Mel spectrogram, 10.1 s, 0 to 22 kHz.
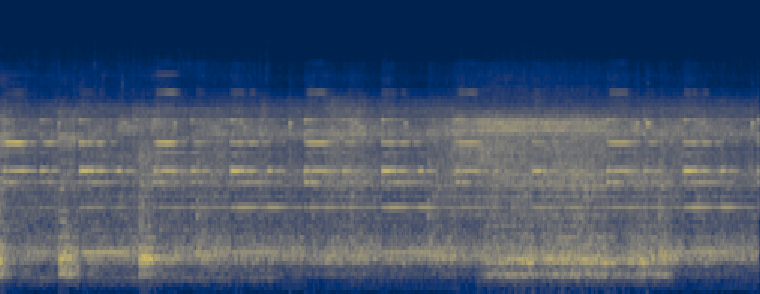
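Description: Rail-Sounds steam effects from a Lionel O-gauge NYC Commodore Vanderbilt J1e Hudson standing still: a steady steam hiss with a short ringing tone repeating about once a second.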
